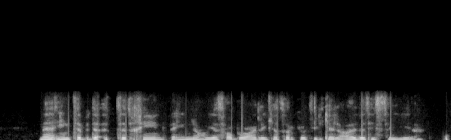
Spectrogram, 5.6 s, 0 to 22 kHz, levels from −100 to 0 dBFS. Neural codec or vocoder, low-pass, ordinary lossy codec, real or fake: none; 7.2 kHz; Opus, 32 kbps; real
